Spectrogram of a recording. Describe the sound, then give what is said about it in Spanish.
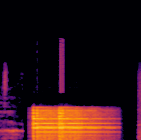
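A starting bell rings to open a battle: one bright metallic ding whose clear ringing tone holds steady for over a second, then cuts off. “Parece que la batalla ya va a comenzar. Están a punto de sonar la campana de salida.”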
